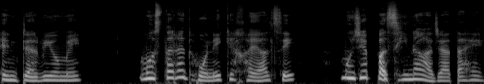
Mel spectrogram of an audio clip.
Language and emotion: Urdu, fearful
